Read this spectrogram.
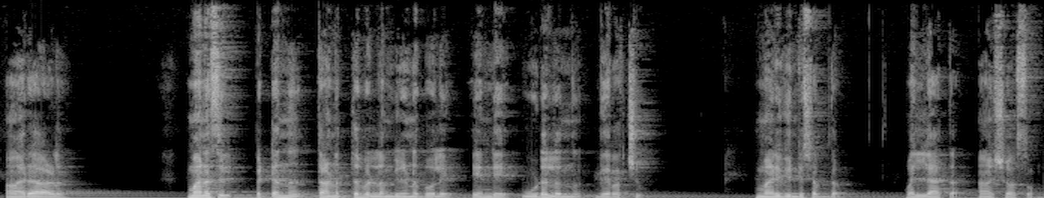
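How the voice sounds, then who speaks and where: Male storyteller, dark mellow tone, slow emotional storybook narration. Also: mid-range voice, fairly even intonation, faint music behind.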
